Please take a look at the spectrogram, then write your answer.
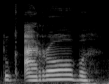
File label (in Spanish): una arroba, Mixe, Mujer; Cantidad; INALI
